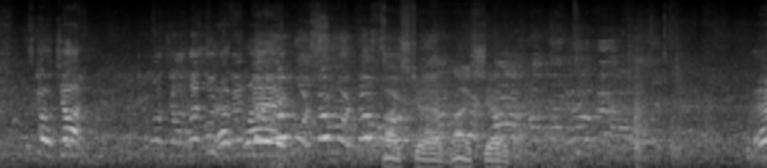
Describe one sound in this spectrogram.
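A crowd of men and women shouts and cheers loudly nearby.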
